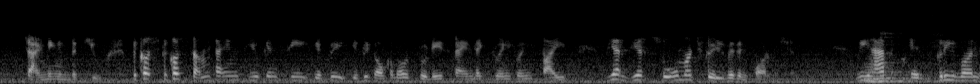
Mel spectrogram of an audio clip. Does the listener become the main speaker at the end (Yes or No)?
No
